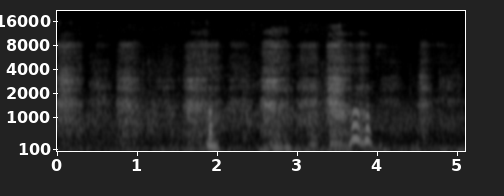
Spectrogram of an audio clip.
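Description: A man breathing hard with gasps about once a second as he struggles to keep his balance on a wobbly paddle board. Two short high whine-like calls come between the breaths.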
